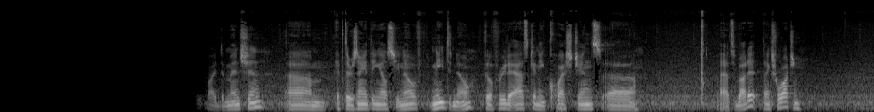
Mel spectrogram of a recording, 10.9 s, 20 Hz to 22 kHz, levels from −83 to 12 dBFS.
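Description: No technical faults can be heard in this audio.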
